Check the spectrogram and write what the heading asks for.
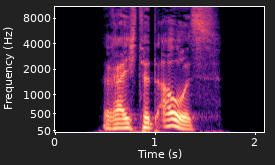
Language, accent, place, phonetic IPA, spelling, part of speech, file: German, Germany, Berlin, [ˌʁaɪ̯çtət ˈaʊ̯s], reichtet aus, verb, De-reichtet aus.ogg
- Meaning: inflection of ausreichen: 1. second-person plural preterite 2. second-person plural subjunctive II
